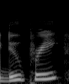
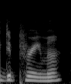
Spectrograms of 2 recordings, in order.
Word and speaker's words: DiPrima: then radio I know you all like to call me dpri but it's actually de Prima I don't care as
